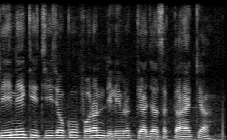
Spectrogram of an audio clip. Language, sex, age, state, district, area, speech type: Urdu, male, 45-60, Bihar, Saharsa, rural, read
